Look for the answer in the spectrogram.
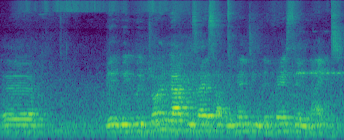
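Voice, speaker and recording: A man's voice: fairly high pitch, normal speed. An older man from Zambia, a pastor and consultant, telling his story to a seminar audience with many fillers and restarts. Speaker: presenter at a business seminar. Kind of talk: testimonial talk to an audience. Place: meeting room with a projector. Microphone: far camera. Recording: echoey room from far off, noisy.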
